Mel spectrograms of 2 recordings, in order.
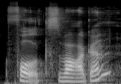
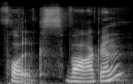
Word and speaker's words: Volkswagen: know the car brand Volkswagen Volkswagen you probably will have pronounced it wrong all your life but you have to pronounce this V like an F and actually quite curiously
